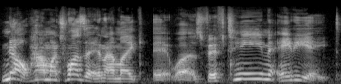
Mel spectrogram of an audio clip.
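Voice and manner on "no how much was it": put-on furious yelling, high, angry screaming. Recounting a woman whose card was declined, retelling her screaming. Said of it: "And she is just screaming".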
